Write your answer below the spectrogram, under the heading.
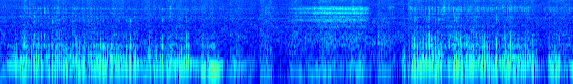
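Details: Sleeping pet dog Babu snoring with a continuous low, rattling rumble that pauses briefly midway before resuming, steady and quiet against a soft hiss.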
